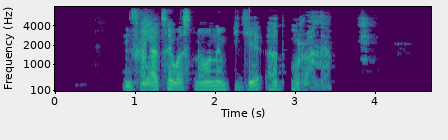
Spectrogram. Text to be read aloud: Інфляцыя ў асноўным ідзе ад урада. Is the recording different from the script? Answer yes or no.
no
